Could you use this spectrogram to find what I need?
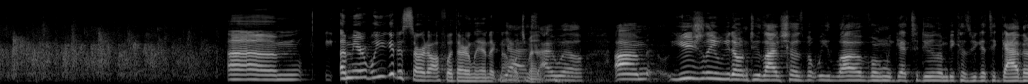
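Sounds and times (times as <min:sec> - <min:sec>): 
audience applause: 0:00.0 - 0:02.3
speech: 0:02.3 - 0:10.2.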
